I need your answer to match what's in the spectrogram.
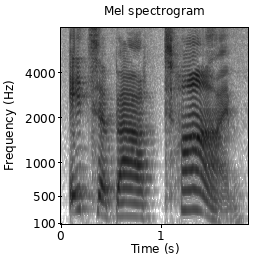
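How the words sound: It is said in an impatient, displeased tone. The speaker is annoyed that someone is late. "if I change the tone of my voice"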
